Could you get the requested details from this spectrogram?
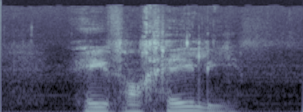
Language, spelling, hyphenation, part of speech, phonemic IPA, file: Dutch, evangelie, evan‧ge‧lie, noun, /ˌeː.vɑŋˈɣeː.li/, Nl-evangelie.ogg
- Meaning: gospel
